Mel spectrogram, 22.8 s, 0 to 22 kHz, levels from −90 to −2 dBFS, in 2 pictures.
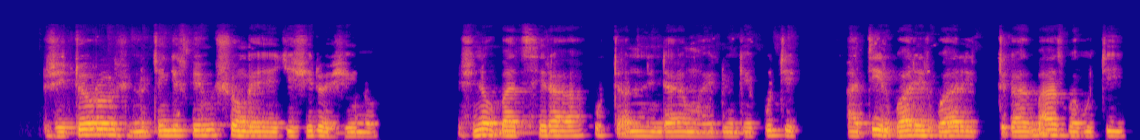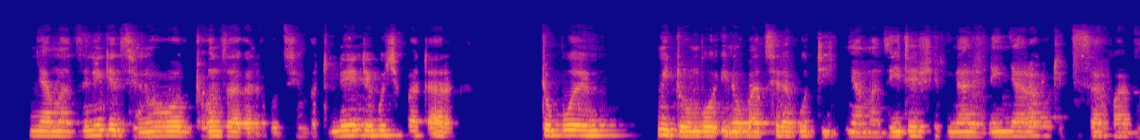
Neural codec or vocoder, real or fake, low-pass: none; real; 10.8 kHz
